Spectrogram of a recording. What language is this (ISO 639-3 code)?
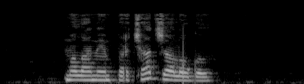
chm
